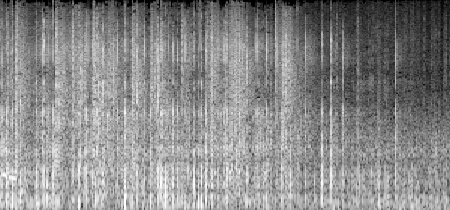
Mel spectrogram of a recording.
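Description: Several firework ground fountains burning together, a rushing hiss of sparks dense with small crackles, dying down over the last couple of seconds.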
